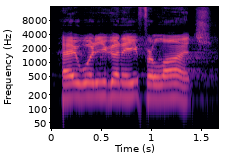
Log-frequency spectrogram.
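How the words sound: It is spoken in a loud, full voice. "could hear you because it was loud"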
